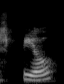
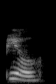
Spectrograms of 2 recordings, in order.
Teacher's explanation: P sound in pill is accompanied by a slight puff of air, that is an aspiration, and the p sound in spill is unaccompanied by aspiration or unaspirated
